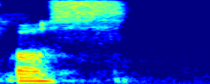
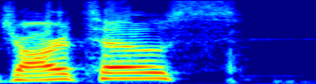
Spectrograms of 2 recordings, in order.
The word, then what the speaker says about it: Jarritos: How do you pronounce this? Yeah, so, you're fluent in Spanish. – Jarritos. – Jarritos. – Yeah. – Okay. Yeah. So I got the line. – I saw. Did y'all? Why, did y'all see that one TikTok of that one gringo trying to pronounce it? He was like Jartos.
